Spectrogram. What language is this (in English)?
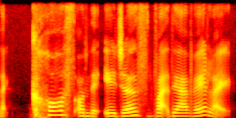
English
